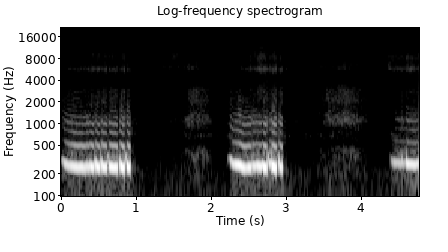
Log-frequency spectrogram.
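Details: Domestic cat snoring while asleep: about a second of loud, tonal, nasal snore alternates with a softer breathy exhale. The cycle repeats roughly every two seconds, with no other sounds.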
